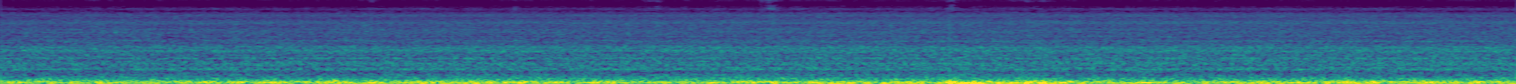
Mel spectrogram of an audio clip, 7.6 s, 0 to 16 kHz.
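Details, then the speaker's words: 2008 Ford Escape V6 driving after sway bar end link replacement: steady low road and engine rumble with no knocks or clunks from the front suspension; the front clunk is fixed. "All right, so we drove the Escape. We didn't hear no noise, so we fixed the clunk in the front."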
